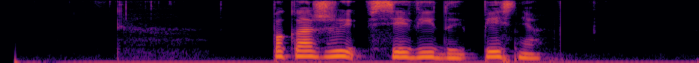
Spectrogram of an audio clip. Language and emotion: Russian, neutral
